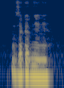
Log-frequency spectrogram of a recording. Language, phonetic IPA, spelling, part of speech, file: Polish, [ˌzaɡadʲˈɲɛ̇̃ɲɛ], zagadnienie, noun, LL-Q809 (pol)-zagadnienie.wav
